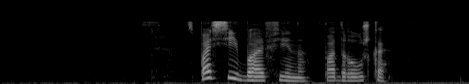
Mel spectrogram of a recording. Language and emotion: Russian, positive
